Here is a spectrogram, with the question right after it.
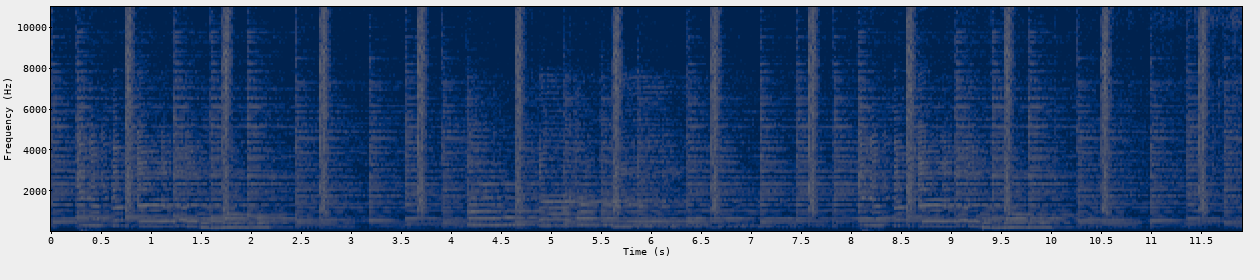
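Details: Instrumental music with bowed strings and steady percussive beats; no animal sounds are heard.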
